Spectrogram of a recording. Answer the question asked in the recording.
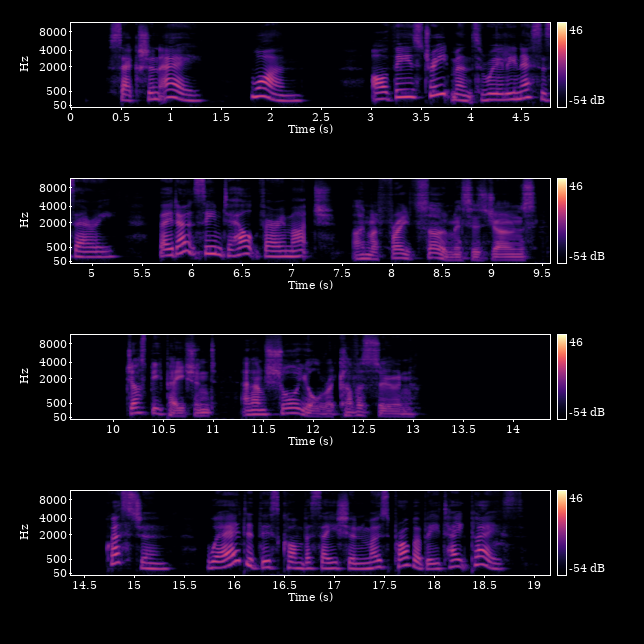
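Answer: In a hospital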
